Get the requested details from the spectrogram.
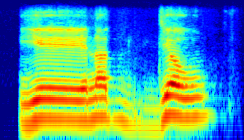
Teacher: न में जो अ है उसको गुरु करना था, ये न द्यौ, ऐसे जी।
